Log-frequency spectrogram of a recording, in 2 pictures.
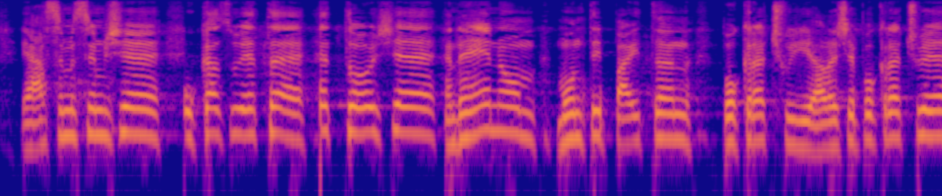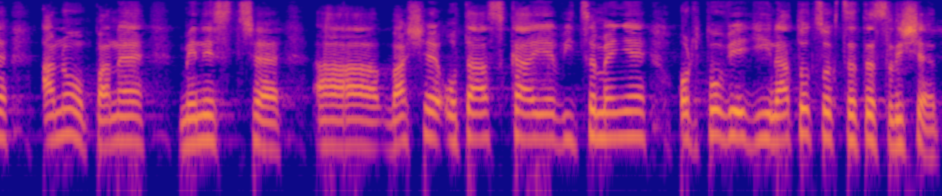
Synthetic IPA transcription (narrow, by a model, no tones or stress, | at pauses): jaːsɪmɪslɪmʒɛʔukazujɛt̪ɛt̪o̞ʒɛnɛjɛno̞mːo̞nt̪ɪpajt̪npo̞kɾat͡ʃujialɛʒɛpo̞kɾat͡ʃujɛʔano̞panɛmɪnɪst̪r̝̥ɛʔavaʃɛʔo̞t̪aːskajɛviːt͡sɛmɛːɲɛʔo̞t̪po̞vjɛɟiːnat̪o̞t͡so̞xt͡sɛt̪ɛslɪʃɛt̪̚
